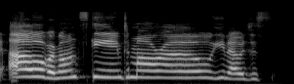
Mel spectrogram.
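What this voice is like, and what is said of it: Poor put-on Southern accent. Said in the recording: “kind of a shitty Southern accent”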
